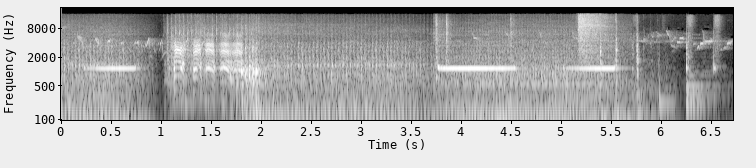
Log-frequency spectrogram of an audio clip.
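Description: Steady low tractor-engine rumble with long, even, high-pitched beeps like a reversing alarm, one near the start and two more about four to five and a half seconds in. A brief chirpy, squeaky burst comes about a second in, and a few sharp clicks come near the end.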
